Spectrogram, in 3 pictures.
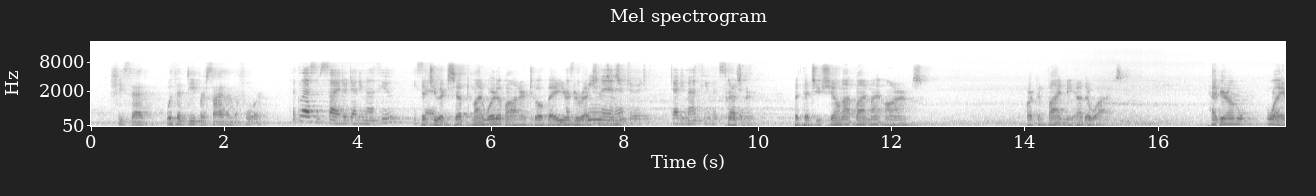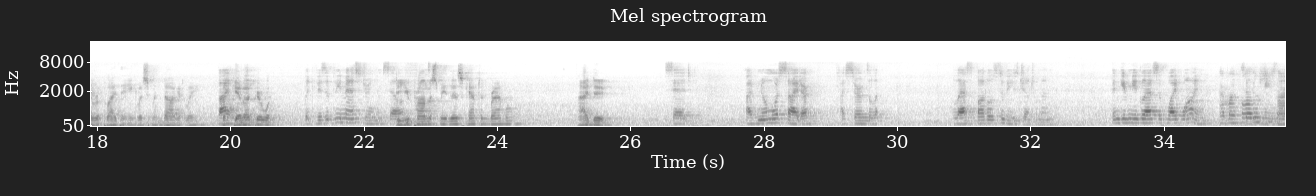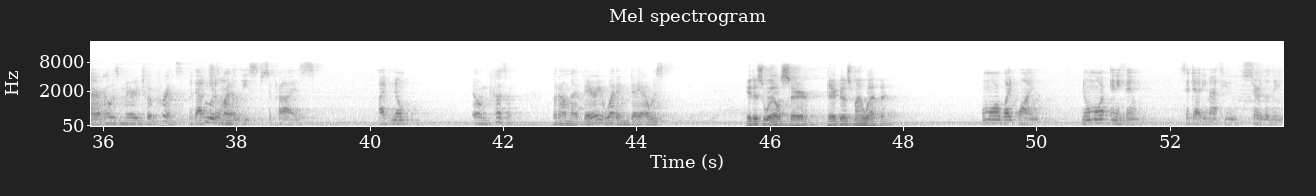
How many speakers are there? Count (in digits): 3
